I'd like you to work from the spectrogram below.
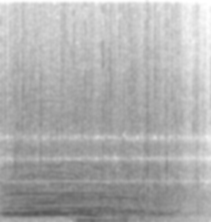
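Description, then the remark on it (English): A live crowd cheers loudly, a dense wash of shouts, whoops and voices that holds steady for a few seconds before fading out toward the end. “If you think Yanni was telling the truth, go ahead and give a cheer now.”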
